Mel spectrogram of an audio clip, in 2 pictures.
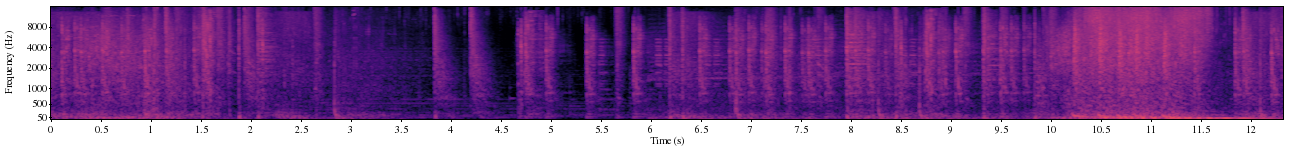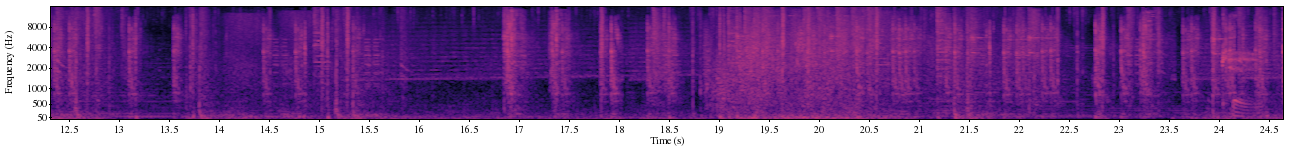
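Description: Turret gunfire during a colony battle in the video game RimWorld, dense rapid shots and thuds layered with game effects, a heavier boom swelling midway, under continuous talk.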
